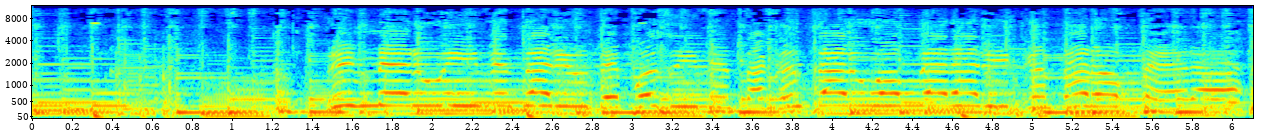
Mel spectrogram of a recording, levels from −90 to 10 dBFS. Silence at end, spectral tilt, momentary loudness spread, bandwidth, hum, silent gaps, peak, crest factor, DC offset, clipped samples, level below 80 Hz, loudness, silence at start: 0 s; -7 dB/octave; 4 LU; 11.5 kHz; none; none; 0 dBFS; 12 dB; under 0.1%; under 0.1%; -30 dBFS; -14 LUFS; 0 s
